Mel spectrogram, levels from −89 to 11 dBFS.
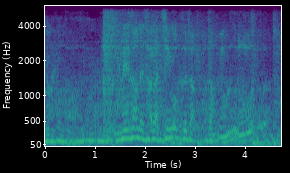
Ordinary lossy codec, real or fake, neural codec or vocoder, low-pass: Opus, 32 kbps; fake; codec, 16 kHz, 1 kbps, FunCodec, trained on LibriTTS, 50 frames a second; 5.4 kHz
